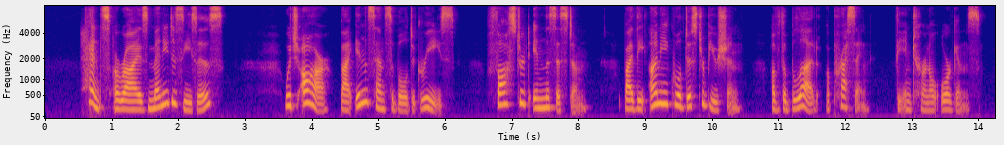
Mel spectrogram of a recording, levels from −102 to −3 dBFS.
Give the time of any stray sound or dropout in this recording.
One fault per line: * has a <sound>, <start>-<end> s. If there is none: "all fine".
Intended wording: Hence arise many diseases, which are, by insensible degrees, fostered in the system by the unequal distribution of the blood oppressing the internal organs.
all fine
